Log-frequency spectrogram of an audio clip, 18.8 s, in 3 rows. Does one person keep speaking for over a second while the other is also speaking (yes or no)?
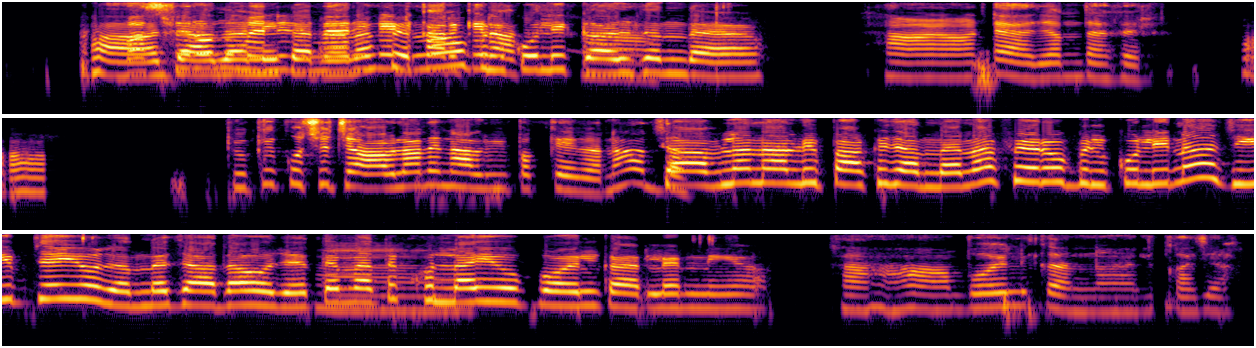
yes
